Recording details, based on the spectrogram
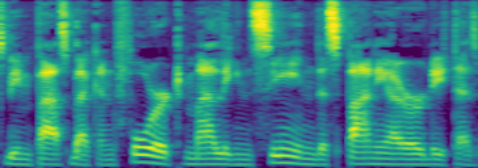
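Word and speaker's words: Malintzin: The natives would end up calling her Malinsin, because they couldn't pronounce the R in Marina, so it became Malina, and then the suffix Tsin, which was a sign of respect.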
